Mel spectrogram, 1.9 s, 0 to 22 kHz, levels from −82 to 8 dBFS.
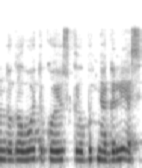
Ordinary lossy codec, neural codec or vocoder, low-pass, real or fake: Opus, 64 kbps; vocoder, 24 kHz, 100 mel bands, Vocos; 10.8 kHz; fake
